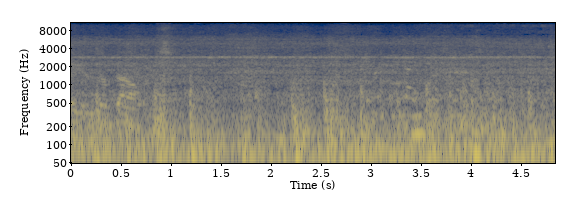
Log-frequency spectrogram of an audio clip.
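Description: A Virginia and Truckee railway train rolls along with a steady, loud rumble of wheels on track and a faint squeal, heard from on board as a continuous rushing noise.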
